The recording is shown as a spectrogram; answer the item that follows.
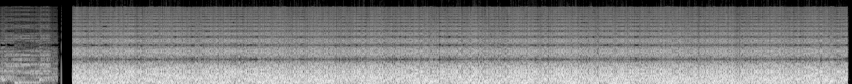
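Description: Layered music cuts off about half a second in. Then comes a very loud, harsh wall of distorted, static-like noise, the overdriven sound of stacked effects-edit audio, holding steady.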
